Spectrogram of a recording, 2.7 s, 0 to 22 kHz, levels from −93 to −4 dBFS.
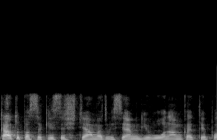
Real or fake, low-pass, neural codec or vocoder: fake; 7.2 kHz; codec, 16 kHz, 8 kbps, FreqCodec, smaller model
